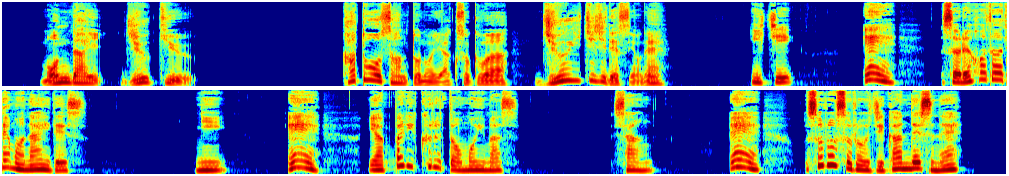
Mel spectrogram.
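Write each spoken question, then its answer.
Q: 加藤さんとの約束は11時ですよね。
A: 1: ええ、そろそろ時間ですね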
